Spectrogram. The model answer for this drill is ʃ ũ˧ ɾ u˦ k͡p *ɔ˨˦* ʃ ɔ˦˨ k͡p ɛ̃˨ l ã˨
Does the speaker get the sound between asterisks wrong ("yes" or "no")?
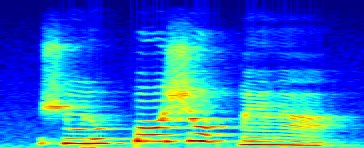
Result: yes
